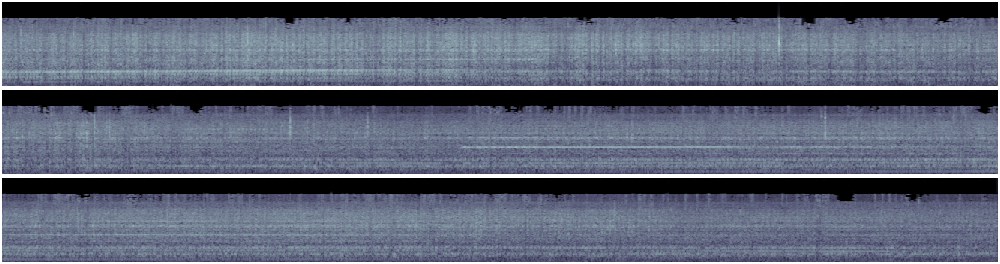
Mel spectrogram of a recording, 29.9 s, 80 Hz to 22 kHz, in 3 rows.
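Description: Chevrolet C5 Corvette Z06's 5.7-litre LS6 V8, heard from inside the cabin while lapping a race track. Its note rises under acceleration for the first few seconds, then eases back and runs steadier and a little quieter.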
